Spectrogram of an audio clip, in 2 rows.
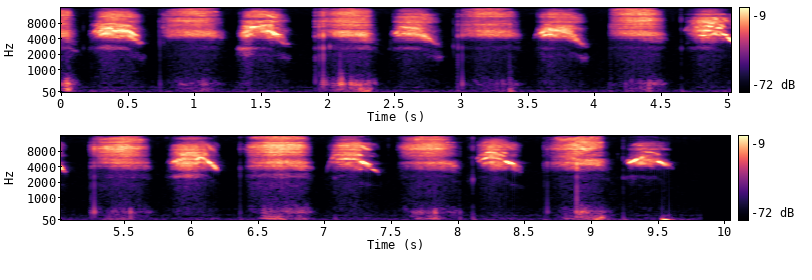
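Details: Kirby, a sleeping pet, snoring: rapid regular hissing breaths about 50 a minute with high whistling and squeaky talking-like notes.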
